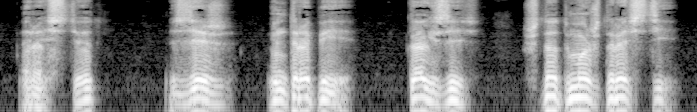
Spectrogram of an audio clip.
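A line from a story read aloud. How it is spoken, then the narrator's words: Rasping wheeze. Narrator (Russian): прохрипел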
